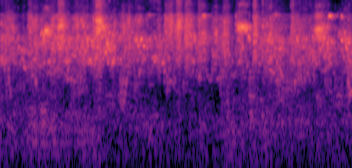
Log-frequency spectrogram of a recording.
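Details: Budgerigar song for encouraging non-singing budgies, a busy flow of scratchy warbles broken by a few clear squeaky whistles and short louder bursts.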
